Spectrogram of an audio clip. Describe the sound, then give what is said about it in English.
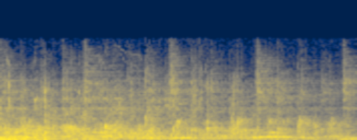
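A church audience gives the Lord one more hand clap, a steady, dense round of applause that holds at an even level throughout, with a low sustained tone and faint voices underneath. “Come on, let's give the Lord one more hand clap.”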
